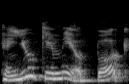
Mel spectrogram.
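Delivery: pitch climbing upward, questioning rise on book. Explaining English question intonation, rising pitch at the end on 'book'. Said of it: "The end of the sentence has a rising tone".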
